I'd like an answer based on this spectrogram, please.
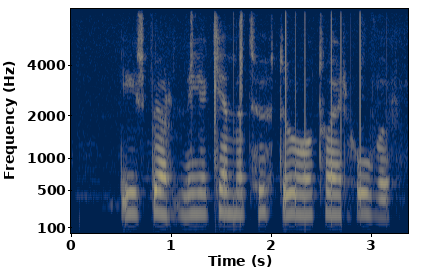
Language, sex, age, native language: Icelandic, female, 12, Icelandic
